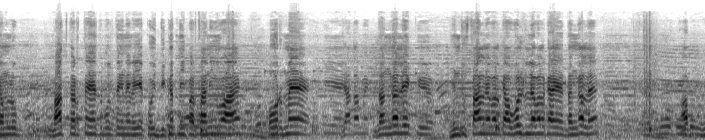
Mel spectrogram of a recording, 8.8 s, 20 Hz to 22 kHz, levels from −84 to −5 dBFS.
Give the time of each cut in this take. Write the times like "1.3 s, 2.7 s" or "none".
4.1 s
